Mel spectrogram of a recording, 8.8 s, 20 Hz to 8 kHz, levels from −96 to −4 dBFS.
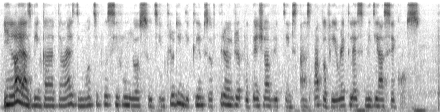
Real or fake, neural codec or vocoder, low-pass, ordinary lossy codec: fake; codec, 24 kHz, 6 kbps, HILCodec; 7.2 kHz; none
